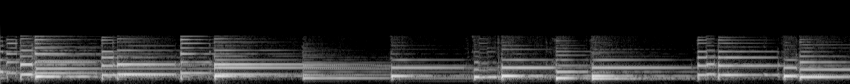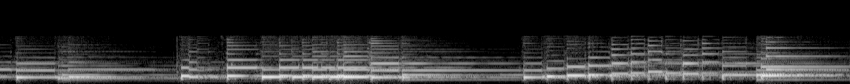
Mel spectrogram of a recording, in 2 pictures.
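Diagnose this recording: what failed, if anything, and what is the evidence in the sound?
No failure found; the recording shows no audible faults.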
